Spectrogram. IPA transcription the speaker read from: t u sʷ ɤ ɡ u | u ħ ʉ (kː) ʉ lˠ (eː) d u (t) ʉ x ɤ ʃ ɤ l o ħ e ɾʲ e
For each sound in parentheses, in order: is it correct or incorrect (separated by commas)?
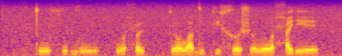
correct, incorrect, incorrect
